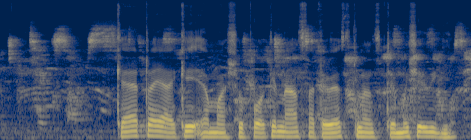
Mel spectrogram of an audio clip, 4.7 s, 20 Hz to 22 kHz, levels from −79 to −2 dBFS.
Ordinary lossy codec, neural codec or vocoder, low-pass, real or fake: none; none; none; real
